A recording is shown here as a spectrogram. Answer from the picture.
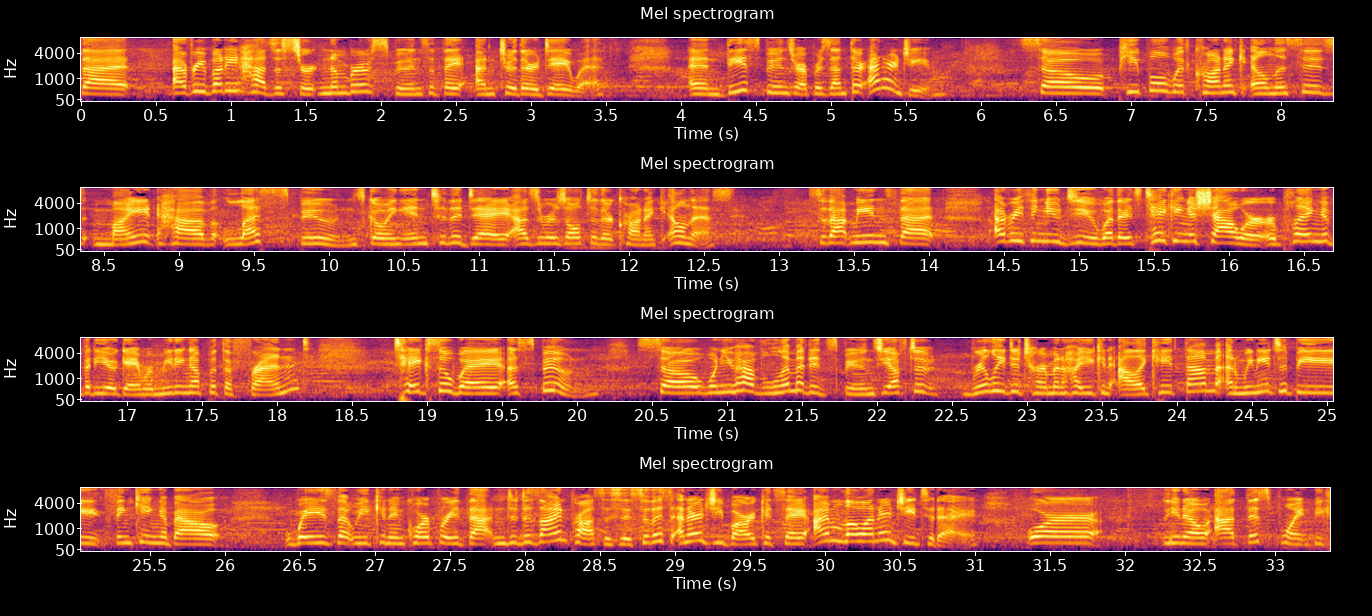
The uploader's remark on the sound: Poster Session Interviews from XR Access Symposium 2023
